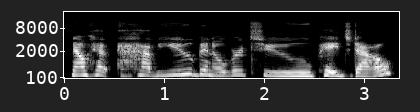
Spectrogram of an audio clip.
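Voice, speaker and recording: A woman's voice: on the high side, fairly even intonation, slow, sharp tone. A woman hosts an online audio chat and greets her guests with encouragement. She calls on each speaker in turn and invites them to introduce themselves. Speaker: host.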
